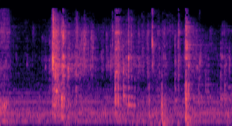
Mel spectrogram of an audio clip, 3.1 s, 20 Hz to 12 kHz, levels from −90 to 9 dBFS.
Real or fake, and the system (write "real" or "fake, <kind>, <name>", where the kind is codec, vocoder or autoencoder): real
